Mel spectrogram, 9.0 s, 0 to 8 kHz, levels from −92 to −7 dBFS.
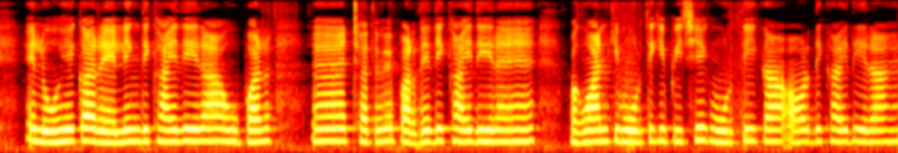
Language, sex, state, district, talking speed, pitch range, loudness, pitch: Hindi, female, Chhattisgarh, Bilaspur, 185 wpm, 225-240 Hz, -16 LUFS, 230 Hz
